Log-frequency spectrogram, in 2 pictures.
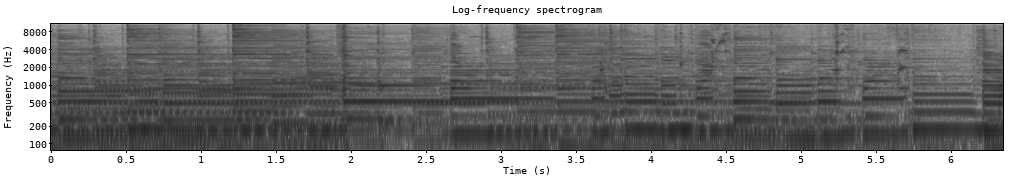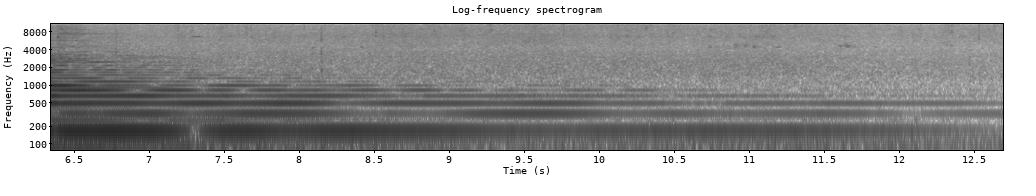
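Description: Cretan laouto played solo: a quick plucked melody over a ringing low drone, closing an instrumental piece. About six seconds in it lands on a final chord that is left to ring and slowly fade away.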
